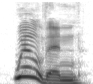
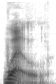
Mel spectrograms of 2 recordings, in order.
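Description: First: Lady's awkward parting. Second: Low, falling man's voice; man's awkward reply. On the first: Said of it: "she said". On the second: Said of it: "said Vimes". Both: A narrator's reading.

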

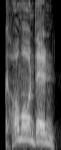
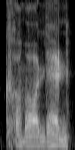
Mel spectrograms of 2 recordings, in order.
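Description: First: A high, loud battle roar; stubborn dwarf roaring a dare. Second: A mild mock roar in the dwarf voice; injured dwarf daring drow and panther. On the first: Acted. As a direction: bellow the challenge at the monster. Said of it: "the stubborn dwarf roared". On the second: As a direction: challenge them both, held back. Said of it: "Bruner roared at them both".

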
